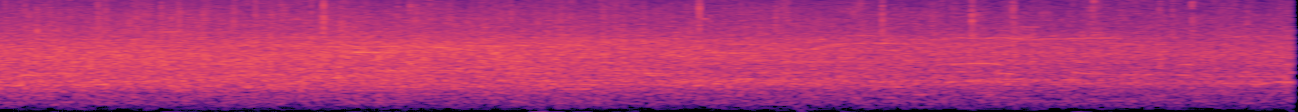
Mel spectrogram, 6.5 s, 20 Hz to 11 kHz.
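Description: A stadium crowd in the MLB The Show 18 baseball video game, Yankees at Red Sox, rises and roars on a full 3-2 count, a dense, steady wall of cheering and applause that holds loud throughout.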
